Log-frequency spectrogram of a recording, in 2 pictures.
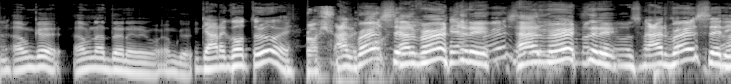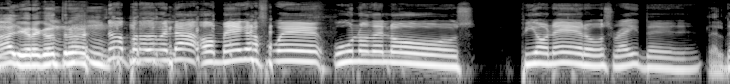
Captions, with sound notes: I'm good, I'm not done anymore, I'm good. Gotta go through it. Adversity. Adversity. Adversity. Adversity. You gotta go through it. (Speaking In Foreign Language) Right there.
